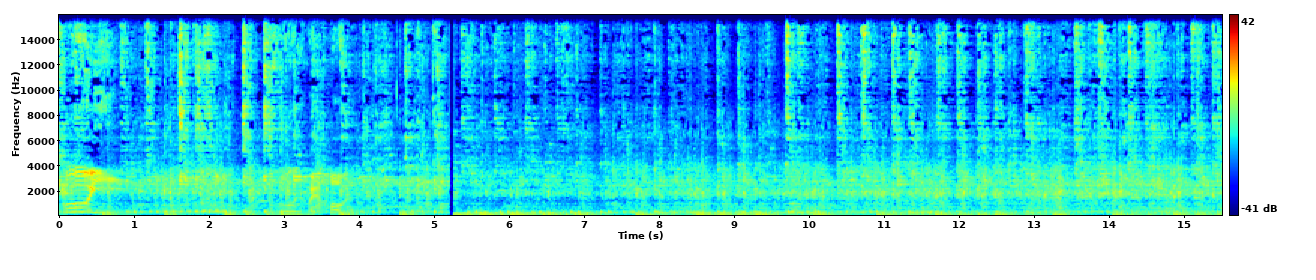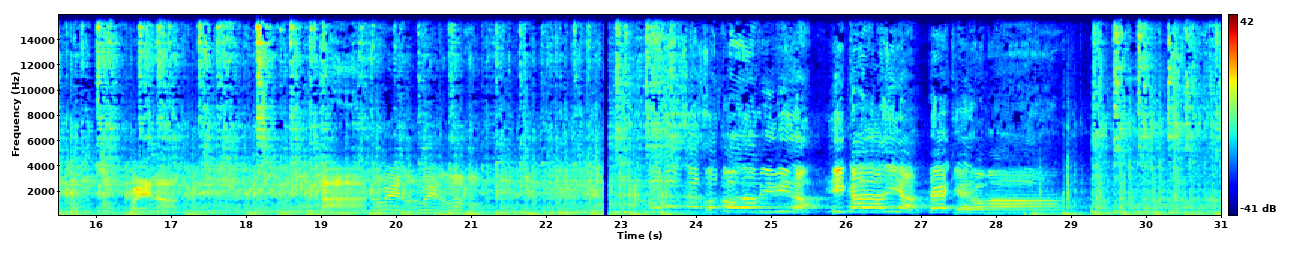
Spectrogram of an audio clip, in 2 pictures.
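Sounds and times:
drum beat: 0.0s - 26.8s, 28.1s - 31.0s
crowd chanting: 16.4s - 21.0s, 22.9s - 31.0s.

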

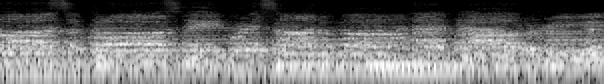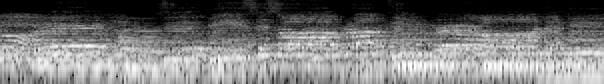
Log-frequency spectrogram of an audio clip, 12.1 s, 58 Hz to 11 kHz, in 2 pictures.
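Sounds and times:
mixed choir singing gospel: 0.0s - 12.0s.

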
